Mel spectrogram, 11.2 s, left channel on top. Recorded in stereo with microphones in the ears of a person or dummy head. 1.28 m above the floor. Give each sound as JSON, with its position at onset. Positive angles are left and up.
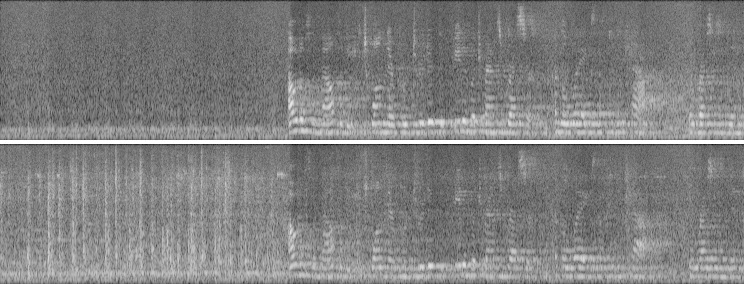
{"t": 4.3, "sound": "a woman speaking", "side_deg": 50, "distance_m": 4.0}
